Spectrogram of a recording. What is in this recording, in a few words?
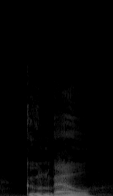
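"Goonbell", English; place-names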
